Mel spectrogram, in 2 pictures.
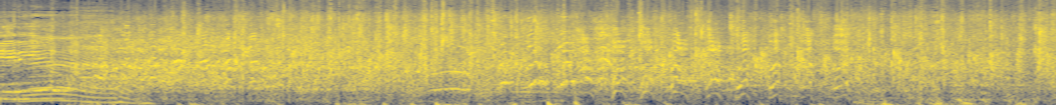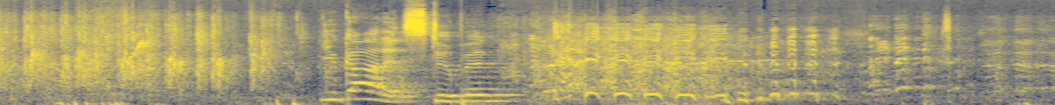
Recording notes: Live from Zanies in Nashville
